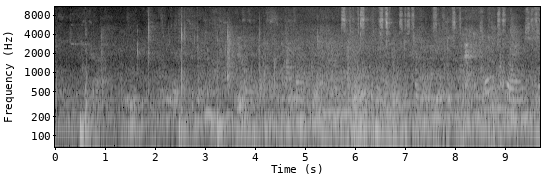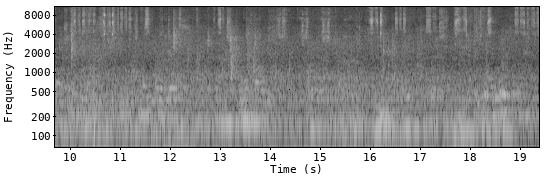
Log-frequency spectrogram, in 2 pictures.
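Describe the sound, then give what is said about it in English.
Pens scratching on paper as several people write at once, a steady, busy patter of small strokes throughout, with soft murmuring and whispers behind. The people are each writing down their biggest learning on a piece of paper. “Then I'd like to ask you, think about the biggest learning you had. What did you learn in LGM 25? And write it on the piece of paper you are learning.”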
